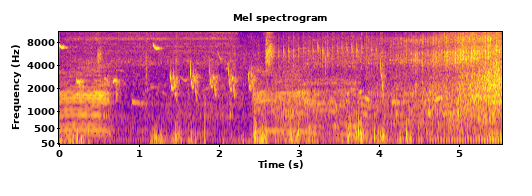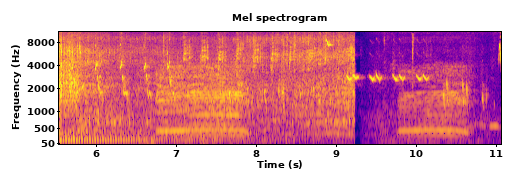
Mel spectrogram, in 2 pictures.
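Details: Several short, rising moos from tame cattle heading downhill to the pen in a rural setting, broken by a stretch of loud rushing noise mid-way, then two more clear lowing calls near the end.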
